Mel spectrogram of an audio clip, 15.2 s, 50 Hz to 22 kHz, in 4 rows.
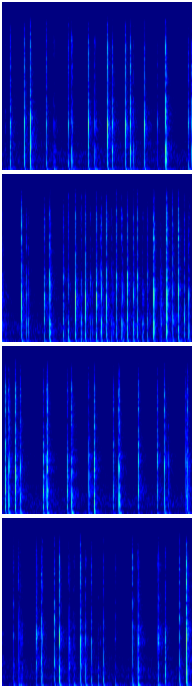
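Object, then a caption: Small plastic game case. Long nails tap the front cover of a small, hollow plastic 3DS game case about 79 times in quick, uneven bursts. Each tap is a short, dry, bright click that dies away almost instantly, with little low end and no ring. The tapping stays quiet throughout.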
